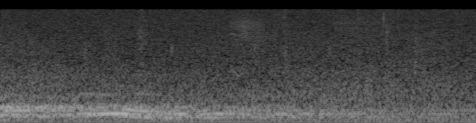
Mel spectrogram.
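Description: A man's voice dying away in the long reverberation of a large cathedral, followed by quiet room ambience with a faint, low wavering tone.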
